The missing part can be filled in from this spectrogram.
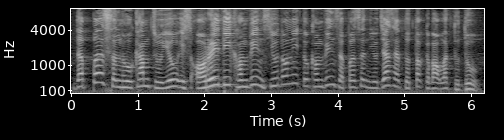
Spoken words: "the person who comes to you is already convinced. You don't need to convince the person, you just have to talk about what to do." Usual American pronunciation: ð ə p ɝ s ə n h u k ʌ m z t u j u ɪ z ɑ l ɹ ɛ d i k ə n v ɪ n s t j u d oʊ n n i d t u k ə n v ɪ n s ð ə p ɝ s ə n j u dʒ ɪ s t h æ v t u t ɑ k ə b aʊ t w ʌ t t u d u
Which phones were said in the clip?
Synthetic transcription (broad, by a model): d ə p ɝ s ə n h u k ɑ m t u j u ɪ s ɑ l ɹ ɛ d i k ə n v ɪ n s j u d oʊ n n i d t u k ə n v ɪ n s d ə p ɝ s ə n j u dʒ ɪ s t h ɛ f t u t ɑ k ə b aʊ t w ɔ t t u d u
